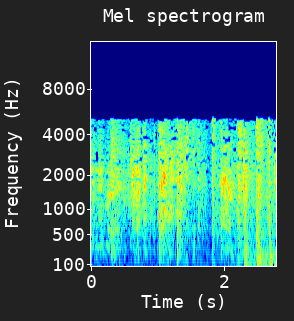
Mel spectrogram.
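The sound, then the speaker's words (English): A chaotic fistfight scuffle between men: shuffling feet and rustling bodies, punctuated by several sharp, heavy thuds of blows landing as a man is knocked down, with no voices in between. “Knock my partner down, will you?”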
